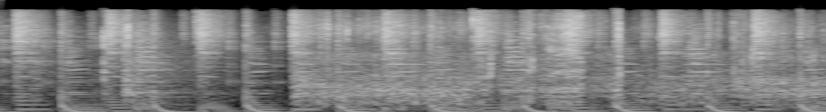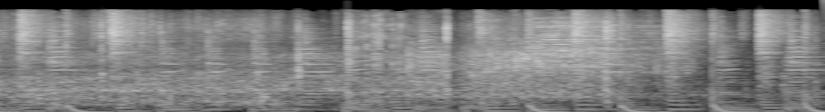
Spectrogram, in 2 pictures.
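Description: Electronic dance music with a steady, fast kick-drum beat. From about a second and a half in until near the end, a rushing noise of skateboard wheels rolling over paving runs under the music.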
